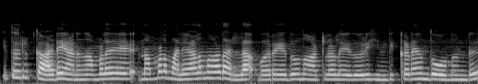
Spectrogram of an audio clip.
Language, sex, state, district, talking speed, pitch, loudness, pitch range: Malayalam, female, Kerala, Wayanad, 175 wpm, 240 Hz, -16 LUFS, 225-260 Hz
